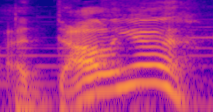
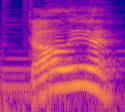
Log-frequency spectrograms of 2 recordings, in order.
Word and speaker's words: Dahlia: and we also got a dull adalya that's how you pronounce it dahlia thank you phoenix wright's uh girlfriend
